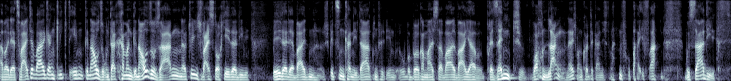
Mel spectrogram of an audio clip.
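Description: A man speaks at a very deep, low pitch with lively intonation. The recording is very clean, with a silent background. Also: moderate pace. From Germany, Cologne. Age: 70s. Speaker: political science professor. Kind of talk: interview.

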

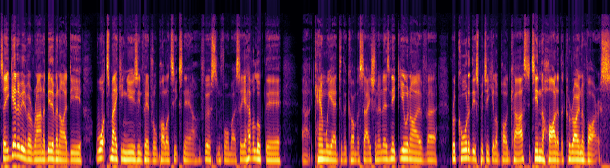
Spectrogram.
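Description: The man talks very fast, with an Australian accent and fairly even intonation. His pitch is medium, and the sound is dry and close with no echo. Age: young. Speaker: talk radio host. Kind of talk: interview.

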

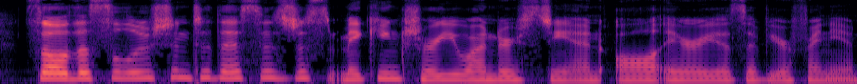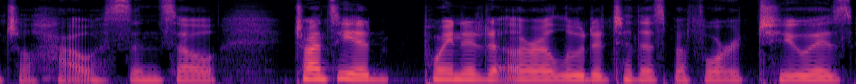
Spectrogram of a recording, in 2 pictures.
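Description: In a quiet background with a dry, close sound and no echo, a woman with a normal speaking voice talks at a moderate pace in a medium pitch. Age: 20s. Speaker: financial advisor. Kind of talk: casual chat. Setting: studio.

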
